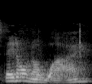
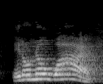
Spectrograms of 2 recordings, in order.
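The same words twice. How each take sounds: First: Said in the usual way. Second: High, louder cry of they don't know why; emphatic lament. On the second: Acted. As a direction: lift the repeat up in exasperation. Repeated lament.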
